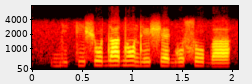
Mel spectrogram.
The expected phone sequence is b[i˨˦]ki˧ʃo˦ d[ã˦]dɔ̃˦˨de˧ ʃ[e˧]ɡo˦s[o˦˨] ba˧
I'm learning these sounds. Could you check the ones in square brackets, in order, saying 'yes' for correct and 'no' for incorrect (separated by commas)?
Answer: no, no, no, yes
